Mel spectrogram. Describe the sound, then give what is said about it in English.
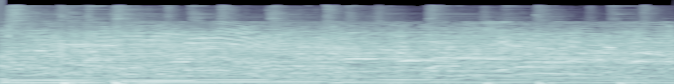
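A loud, dense crowd at a Bernie Sanders rally roars and shouts continuously, with overlapping voices calling out, heckling, booing and jeering at him. “A lot of heckling going on, booing during the prayer.”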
